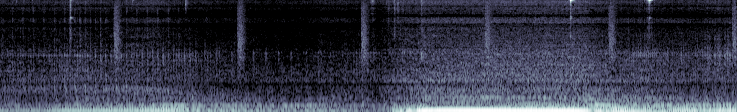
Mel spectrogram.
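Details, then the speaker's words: Junkyard-built car with shorter aftermarket catalytic converter pulling the back box forward onto the subframe: rough idle then deep steady drone, mirror shaking; exhaust back box vibrating against subframe. "can you hear that that vibration look at the miror"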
